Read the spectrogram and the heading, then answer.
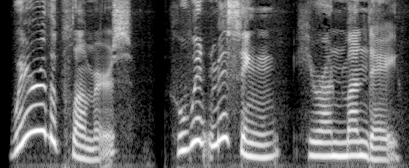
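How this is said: It sounds reserved and suspicious, with restrained energy. The speaker is wary and holding back. "a little bit more reserved, more suspicious"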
